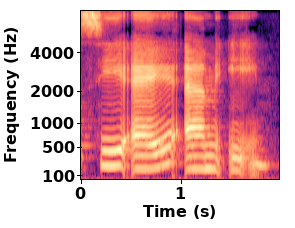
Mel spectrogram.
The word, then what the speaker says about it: came: our word is pronounced the reason you don't say the e is called a silent e for a reason because it's silent we don't say anything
